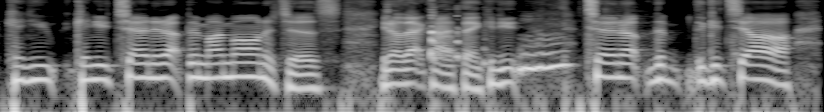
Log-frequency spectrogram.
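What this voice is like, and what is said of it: Bad put-on British accent. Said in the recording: “you immediately go to this Brit... We're all bad at it. Like, that's not a good accent. That's just like sort of a, you know, I'm doing a British accent.”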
